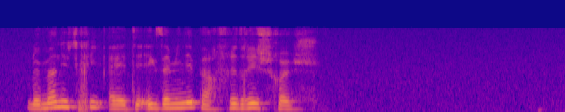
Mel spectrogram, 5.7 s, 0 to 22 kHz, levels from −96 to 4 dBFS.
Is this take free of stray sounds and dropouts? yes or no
yes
